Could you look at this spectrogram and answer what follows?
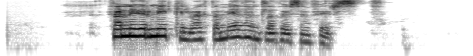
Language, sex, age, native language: Icelandic, female, 40-49, Icelandic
